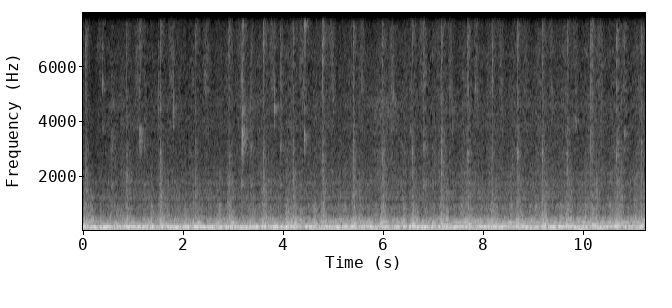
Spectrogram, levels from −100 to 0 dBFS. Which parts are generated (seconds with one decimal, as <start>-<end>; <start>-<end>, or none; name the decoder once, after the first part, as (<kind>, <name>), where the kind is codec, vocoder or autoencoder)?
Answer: none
